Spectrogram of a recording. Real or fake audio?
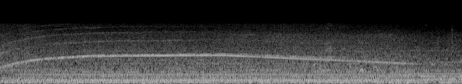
real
